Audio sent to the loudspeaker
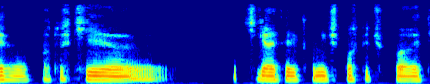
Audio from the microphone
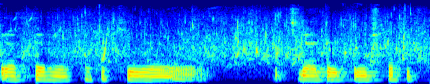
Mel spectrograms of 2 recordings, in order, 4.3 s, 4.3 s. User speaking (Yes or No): No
